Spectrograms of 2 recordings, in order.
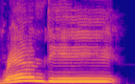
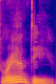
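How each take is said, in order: First: RANDY stretched long and raised high on the end; sing-song, lingering "Randy"; drawn-out name. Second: Said in the usual way. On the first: Shown as a demonstration. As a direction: hold the last vowel of "Randy" up high. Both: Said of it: "I have to say it like that".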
